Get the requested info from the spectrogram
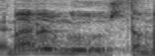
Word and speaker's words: Mangusta: The Mangusta. Mangusta. Yeah. Say it right. Say it's Mangusta. Mangusta.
